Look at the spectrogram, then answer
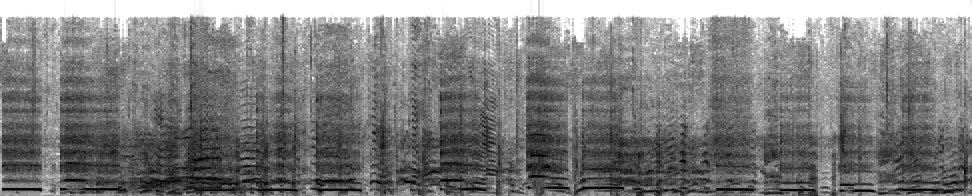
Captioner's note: playing on recorder; laughter; playing on recorder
